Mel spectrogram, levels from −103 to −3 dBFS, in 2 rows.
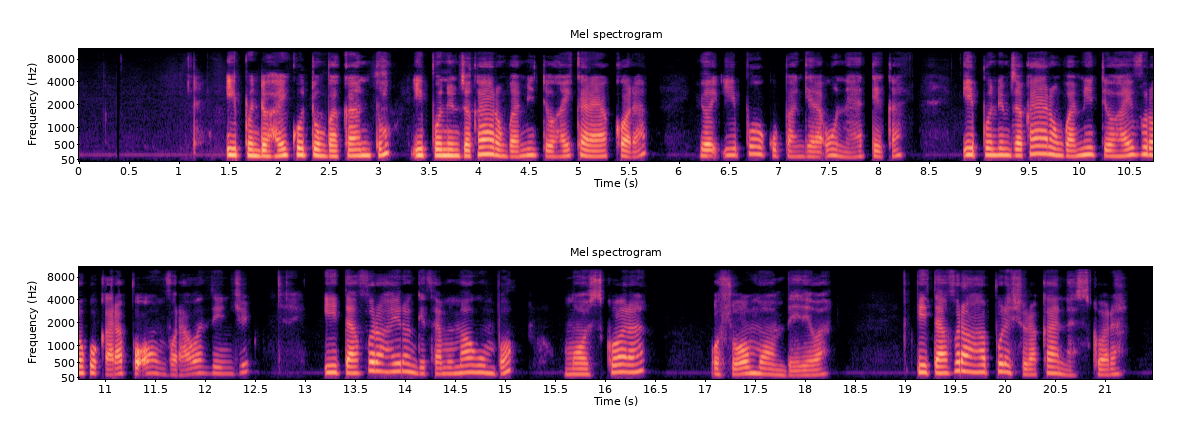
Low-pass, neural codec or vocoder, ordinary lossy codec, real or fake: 9.9 kHz; codec, 44.1 kHz, 7.8 kbps, DAC; AAC, 64 kbps; fake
